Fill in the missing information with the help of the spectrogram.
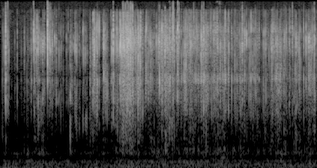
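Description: A red silicone bristle scrubber is rolled, then flattened, as fingertips squeeze and rub it. The result is a soft, dense run of crisp crunching and crinkling with quick, overlapping ticks. The sound is almost entirely bright and high, with very little low end.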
